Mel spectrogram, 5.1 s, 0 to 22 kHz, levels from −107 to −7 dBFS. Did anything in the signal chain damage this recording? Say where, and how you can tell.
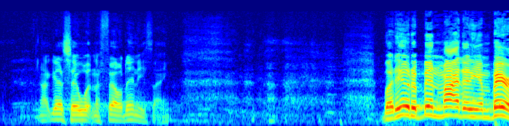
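No, nothing in the chain damaged this speech audio.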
